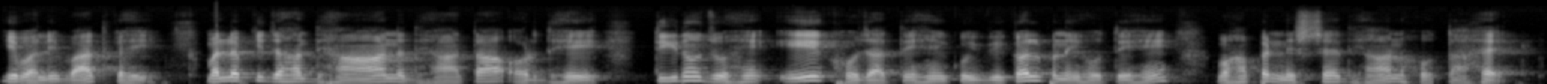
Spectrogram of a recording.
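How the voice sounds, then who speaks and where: A Jain monk teaching a scripture class, chanting each verse slowly word by word and then explaining every term, often asking and answering his own questions. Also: medium pitch.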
